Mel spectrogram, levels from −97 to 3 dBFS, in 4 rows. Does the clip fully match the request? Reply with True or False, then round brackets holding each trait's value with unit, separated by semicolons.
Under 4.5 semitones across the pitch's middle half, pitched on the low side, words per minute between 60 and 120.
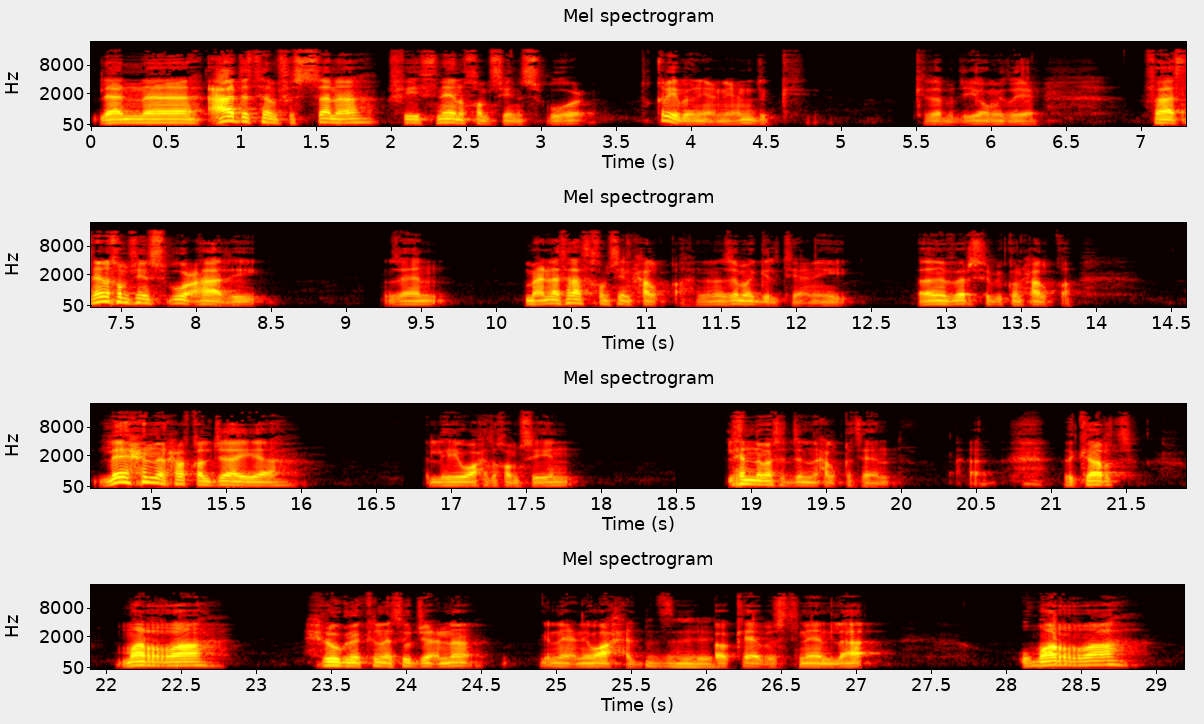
False (5.1 semitones; 120 Hz; 110 wpm)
